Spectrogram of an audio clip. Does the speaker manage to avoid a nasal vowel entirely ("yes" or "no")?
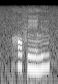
yes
